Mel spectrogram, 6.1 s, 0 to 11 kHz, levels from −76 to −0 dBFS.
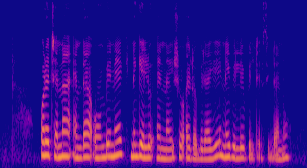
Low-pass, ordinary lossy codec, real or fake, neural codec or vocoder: none; none; real; none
